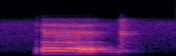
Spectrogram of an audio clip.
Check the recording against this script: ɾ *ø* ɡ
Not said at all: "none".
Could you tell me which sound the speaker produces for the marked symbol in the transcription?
ø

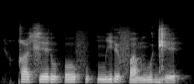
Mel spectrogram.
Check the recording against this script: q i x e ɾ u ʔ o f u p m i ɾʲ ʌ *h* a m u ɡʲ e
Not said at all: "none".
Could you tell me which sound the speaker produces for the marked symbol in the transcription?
f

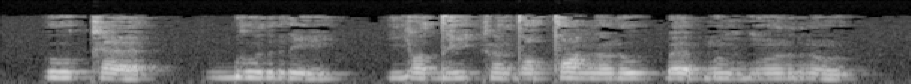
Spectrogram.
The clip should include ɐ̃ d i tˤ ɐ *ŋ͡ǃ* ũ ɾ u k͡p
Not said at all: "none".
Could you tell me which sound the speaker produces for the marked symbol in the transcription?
ŋ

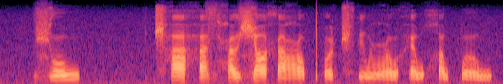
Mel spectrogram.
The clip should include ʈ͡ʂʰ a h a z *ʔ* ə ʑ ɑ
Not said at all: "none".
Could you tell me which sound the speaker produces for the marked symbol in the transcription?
ħ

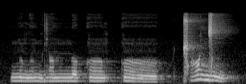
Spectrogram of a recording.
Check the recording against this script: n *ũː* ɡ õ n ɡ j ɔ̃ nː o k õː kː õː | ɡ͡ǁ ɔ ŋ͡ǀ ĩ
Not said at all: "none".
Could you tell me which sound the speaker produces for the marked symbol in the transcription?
ũ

